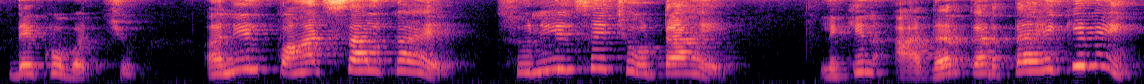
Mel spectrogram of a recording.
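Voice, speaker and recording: A woman's voice: high-pitched, sing-song, normal speed, a little mellow, roomy sound. A woman teacher explaining a story lesson to her pupils, asking them questions and repeating key points. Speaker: school teacher.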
